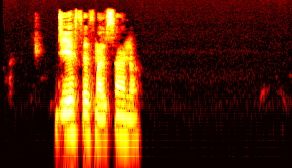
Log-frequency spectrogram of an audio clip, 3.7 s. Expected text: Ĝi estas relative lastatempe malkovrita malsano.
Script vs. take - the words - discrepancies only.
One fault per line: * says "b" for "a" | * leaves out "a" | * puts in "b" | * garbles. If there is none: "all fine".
* leaves out "relative lastatempe malkovrita"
